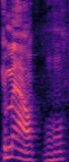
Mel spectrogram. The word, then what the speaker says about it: Kamau: A lot of people mispronounce it. Kamau.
